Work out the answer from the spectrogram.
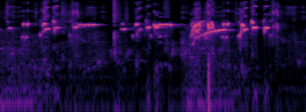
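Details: Canary sings a fast, bright run of chirps, twittering trills and drawn-out high whistles, hardly pausing between phrases; used as stimulating song for breeding canary pairs.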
